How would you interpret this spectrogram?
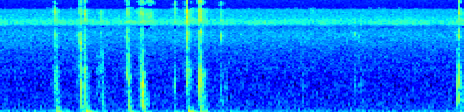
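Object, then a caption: Plastic keyboard with plastic keycaps. Fingertips tap the keys of a plastic mechanical keyboard with cat keycaps in steady typing. Soft, low, thocky keystrokes come in a quick cluster, then a long quiet pause before one last key press at the end.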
